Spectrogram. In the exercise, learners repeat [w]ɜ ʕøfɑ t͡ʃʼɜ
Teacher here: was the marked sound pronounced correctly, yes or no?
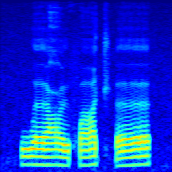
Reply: yes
